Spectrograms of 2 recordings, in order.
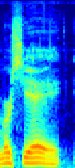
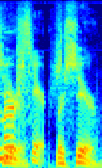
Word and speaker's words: Mercier: And they have some interesting, something called an Insider Winter Harvest, a sparkling apple wine that's made from fruit from Mercier in Blue Ridge. Did I pronounce that right? – No, it's Mercier.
